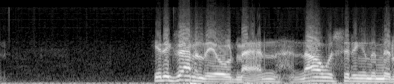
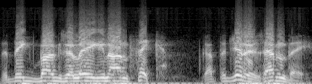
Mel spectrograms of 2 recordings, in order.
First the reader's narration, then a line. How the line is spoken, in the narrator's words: the old man chuckled excitedly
